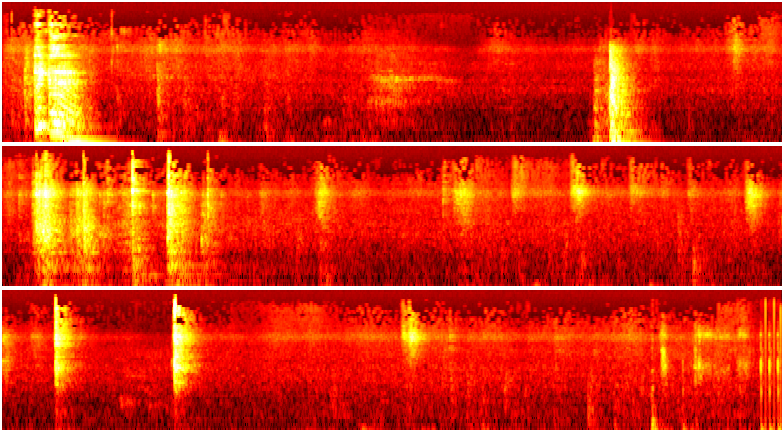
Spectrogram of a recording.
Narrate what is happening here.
I was in the room, went and took a sweater from the closet, opened the window, went to the door, turned off both light switches and left the room.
